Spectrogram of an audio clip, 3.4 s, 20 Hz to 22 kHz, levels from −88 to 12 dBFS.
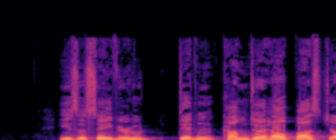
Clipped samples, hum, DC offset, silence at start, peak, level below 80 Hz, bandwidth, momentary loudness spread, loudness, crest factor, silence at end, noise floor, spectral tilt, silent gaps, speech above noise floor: under 0.1%; none; under 0.1%; 0.6 s; 0 dBFS; -70 dBFS; 16.5 kHz; 9 LU; -14 LUFS; 14 dB; 0 s; -68 dBFS; -5.5 dB/octave; none; 55 dB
